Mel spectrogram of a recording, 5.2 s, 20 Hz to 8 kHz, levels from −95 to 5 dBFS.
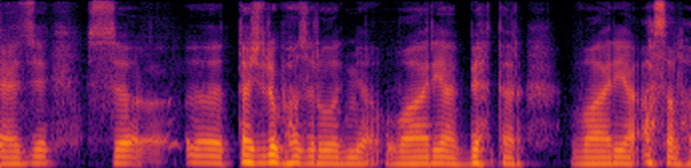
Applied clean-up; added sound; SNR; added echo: none; none; none; none.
